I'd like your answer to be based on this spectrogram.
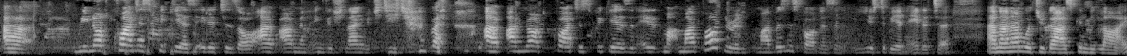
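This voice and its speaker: Bright, sharp tone from a woman, with lively intonation. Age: 50s. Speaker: podcast co-host and English teacher. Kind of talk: interview. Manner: halting.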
